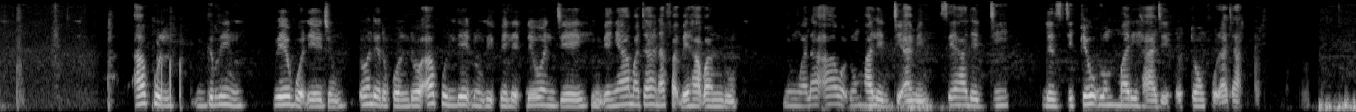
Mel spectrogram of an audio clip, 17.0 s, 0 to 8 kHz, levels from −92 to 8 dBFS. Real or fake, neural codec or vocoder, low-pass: real; none; 7.2 kHz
